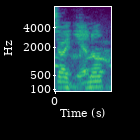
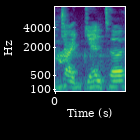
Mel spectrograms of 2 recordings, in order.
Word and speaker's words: Giganta: fighting Adam smash or is that giganto giganta should I say excuse me I said it wrong either there is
